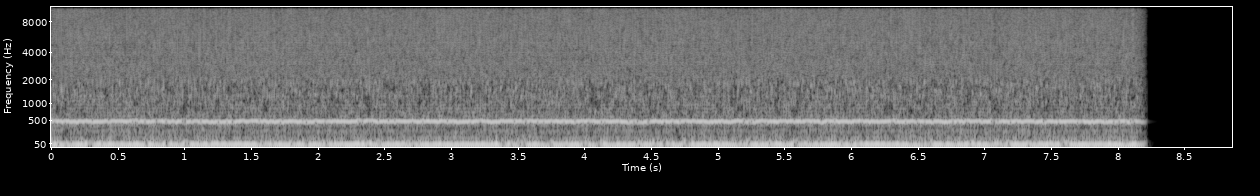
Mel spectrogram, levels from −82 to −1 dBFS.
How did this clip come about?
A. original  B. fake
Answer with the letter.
B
